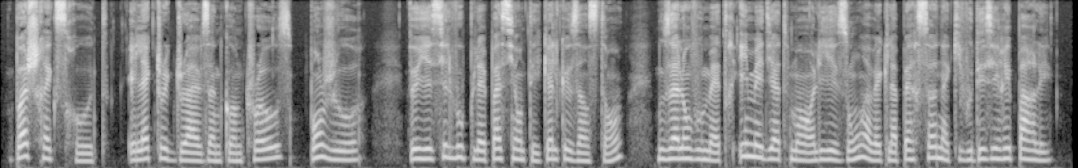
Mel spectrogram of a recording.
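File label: fr elearning, French; sprecher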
